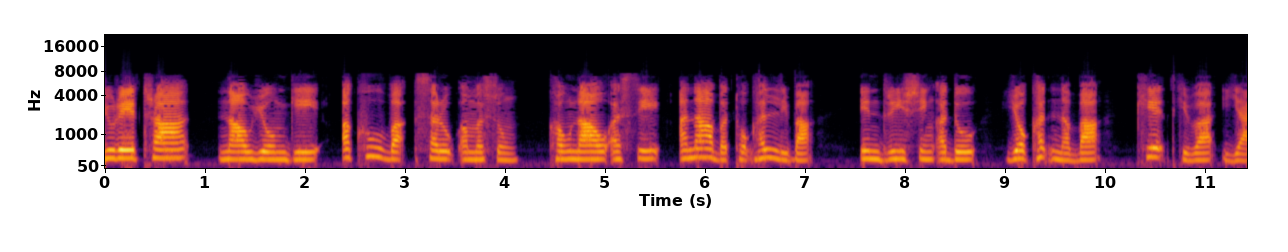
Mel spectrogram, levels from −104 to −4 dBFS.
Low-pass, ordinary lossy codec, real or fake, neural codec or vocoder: 7.2 kHz; AAC, 32 kbps; real; none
